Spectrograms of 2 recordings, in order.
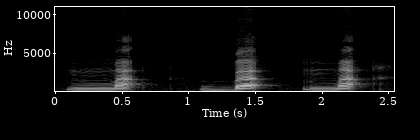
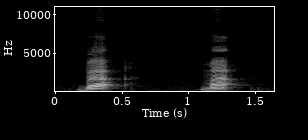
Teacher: kalau ba dan mim itu merapatkan kedua bibir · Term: as-safatain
